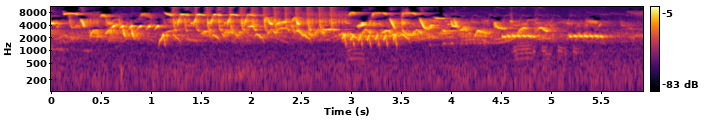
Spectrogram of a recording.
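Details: Dawn chorus at Woods Mill with a common nightingale to the fore, unseen: quick runs of varied whistled phrases, then buzzing rattles of rapidly repeated notes near the middle and end, with other birds singing steadily behind.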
